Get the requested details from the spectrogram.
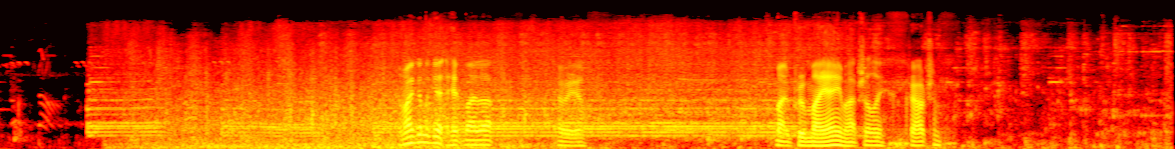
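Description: A steam train rumbles and clatters along its tracks.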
